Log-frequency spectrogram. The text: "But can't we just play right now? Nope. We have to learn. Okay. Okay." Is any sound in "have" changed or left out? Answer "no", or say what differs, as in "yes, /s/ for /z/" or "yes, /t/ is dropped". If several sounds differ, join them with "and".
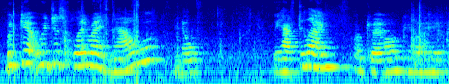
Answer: yes, /f/ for /v/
